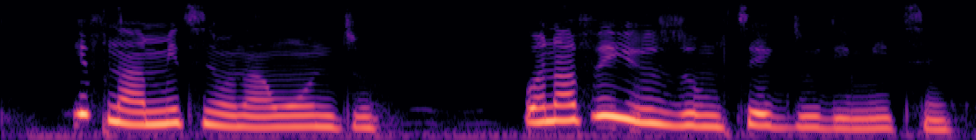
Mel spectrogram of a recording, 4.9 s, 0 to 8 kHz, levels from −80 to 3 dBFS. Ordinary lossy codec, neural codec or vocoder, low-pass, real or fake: none; none; 7.2 kHz; real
